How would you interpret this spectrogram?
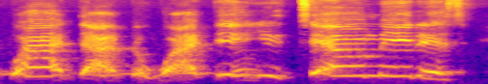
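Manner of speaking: high-pitched tearful mock wail; crying, retold. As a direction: plead with the doctor in a high wail. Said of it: "and I was crying".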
